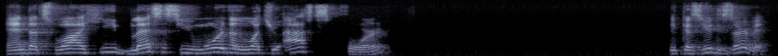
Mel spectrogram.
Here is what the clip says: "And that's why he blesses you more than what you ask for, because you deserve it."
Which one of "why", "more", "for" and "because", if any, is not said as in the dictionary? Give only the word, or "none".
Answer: none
